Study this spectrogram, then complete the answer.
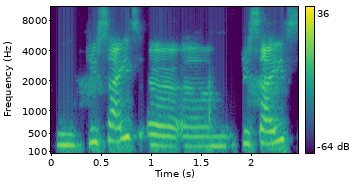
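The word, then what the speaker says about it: précis: किया था, एज अ प्रिसाइज writer, sorry this is नॉट प्रिसाइज, this is प्रीसे, ठीक है, एक प्रीसे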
